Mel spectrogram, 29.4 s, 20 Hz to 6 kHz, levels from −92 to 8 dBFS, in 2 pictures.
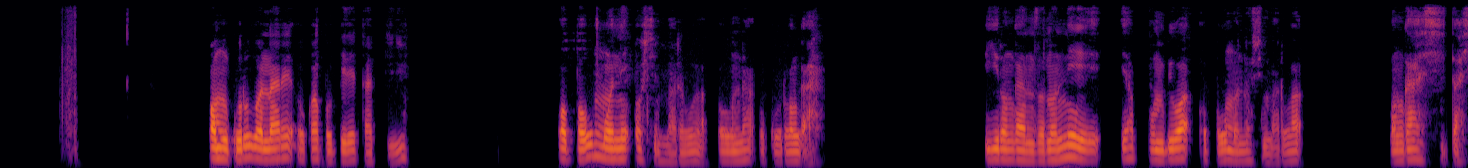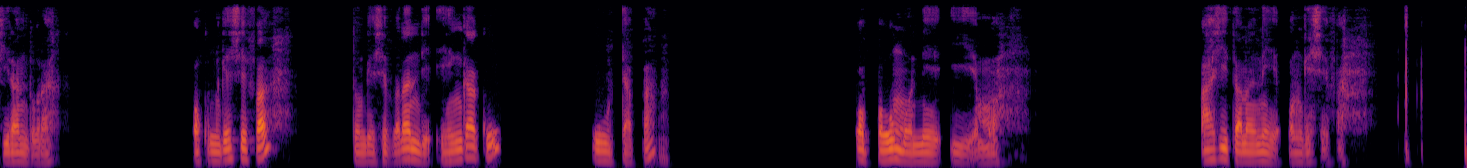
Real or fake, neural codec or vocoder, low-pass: real; none; 5.4 kHz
